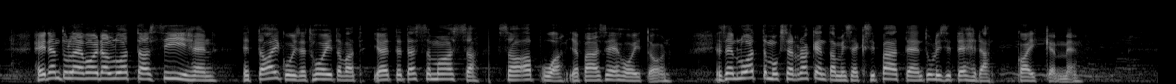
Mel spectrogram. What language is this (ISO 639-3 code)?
fin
